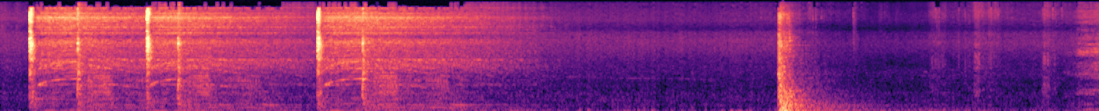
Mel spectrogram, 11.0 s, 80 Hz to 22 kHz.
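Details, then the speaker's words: 1956 Ford truck, 45,000 original miles, sitting about 40 years: a few single starter clunks seconds apart, no cranking. Owner suspects a stuck Bendix; starter rebuild considered. "Well, that's no good. These old starters tend to Bendix tends to stick sometimes."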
